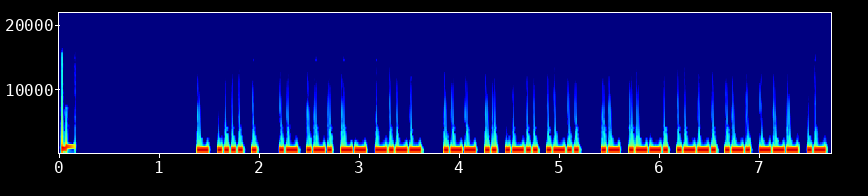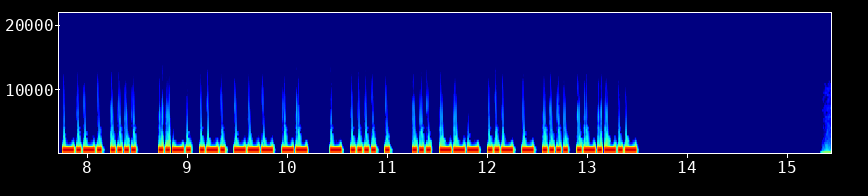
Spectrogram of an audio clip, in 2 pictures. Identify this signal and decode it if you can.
Morse code, heard as a keyed tone, about 36 wpm, 690 Hz. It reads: THE ARMY WILL APPROACH FROM THE SOUTH.
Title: Sentences from Top 1000 Words - Review Part 6 - 35wpm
